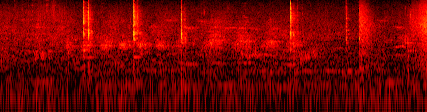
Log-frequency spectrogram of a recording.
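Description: Puri deep-frying in hot oil in an iron karahi: a steady sizzle broken by about half a dozen sharp crackles at irregular moments.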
